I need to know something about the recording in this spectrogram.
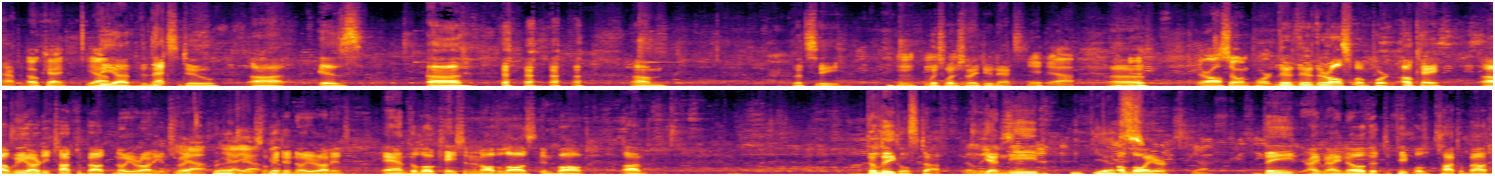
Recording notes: Live from HomebrewCon 2019. Live from HomebrewCon 2019.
